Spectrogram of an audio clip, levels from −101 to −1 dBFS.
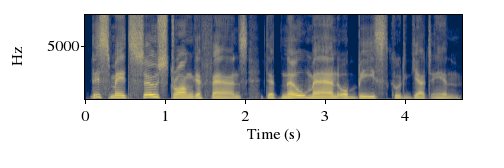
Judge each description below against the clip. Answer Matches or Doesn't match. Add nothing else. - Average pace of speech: Matches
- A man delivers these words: Matches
